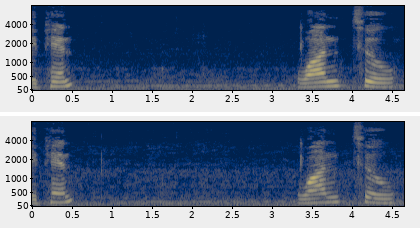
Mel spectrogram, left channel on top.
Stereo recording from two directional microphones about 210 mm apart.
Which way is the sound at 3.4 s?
50° left (ahead or behind).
